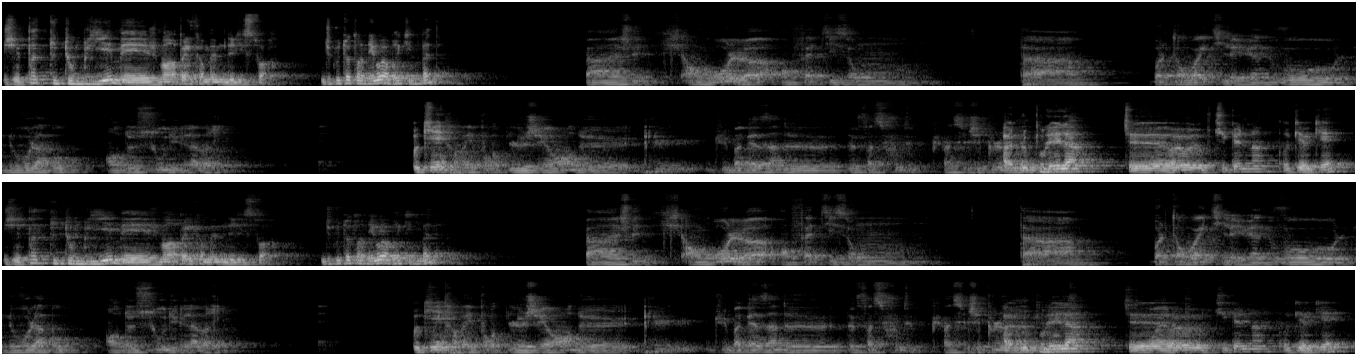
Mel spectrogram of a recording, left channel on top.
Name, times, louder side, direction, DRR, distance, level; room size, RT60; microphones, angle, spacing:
voice 1, 0.0-2.7 3.2-4.3 17.6-18.0 23.6-24.4 24.8-26.9, left 2 dB, 65° left, 6 dB, 1.4 m, -25 dB
voice 2, 5.8-9.3 10.2-10.9 11.5-14.2 14.6-15.8 16.7-16.8 17.8-24.3 25.0-25.6, right 1 dB, 35° right, 0 dB, 3.4 m, -36 dB
17.0 x 5.7 x 9.2 m, 1.1 s
head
